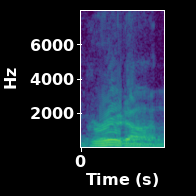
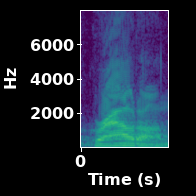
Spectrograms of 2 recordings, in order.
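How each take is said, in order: First: The first syllable sounds like 'group'. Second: The first syllable sounds like 'ground'. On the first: "it's Groudon, like Groupon" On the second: "it's Groudon, like ground"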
